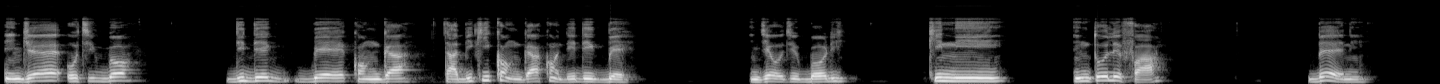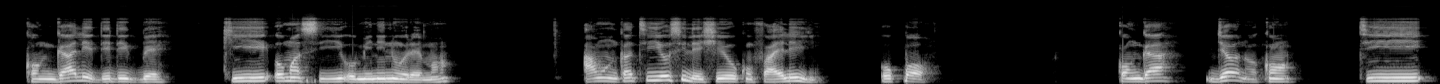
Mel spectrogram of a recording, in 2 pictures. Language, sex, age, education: Yoruba, male, 30-45, tertiary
